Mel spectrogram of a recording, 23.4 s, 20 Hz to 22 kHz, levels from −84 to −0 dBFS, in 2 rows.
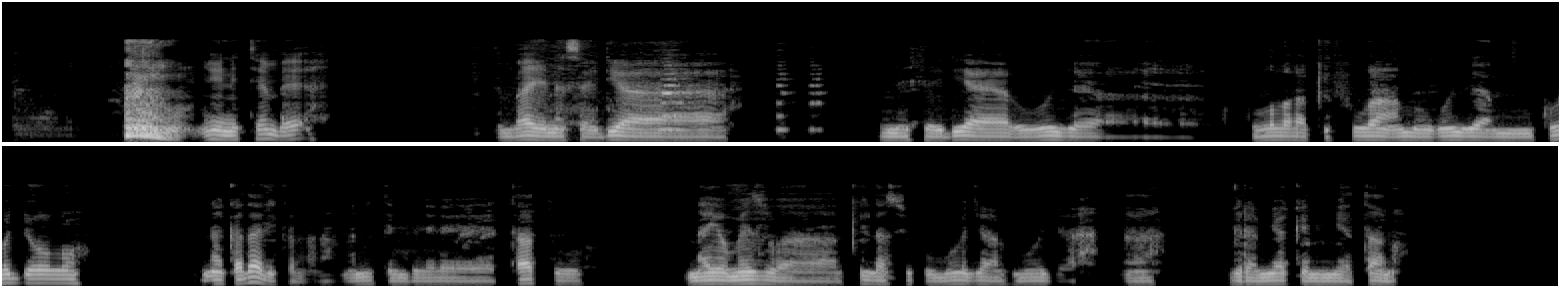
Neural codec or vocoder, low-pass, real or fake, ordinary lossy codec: none; 7.2 kHz; real; MP3, 64 kbps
